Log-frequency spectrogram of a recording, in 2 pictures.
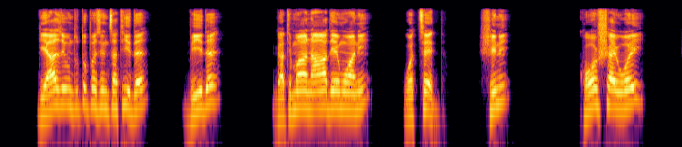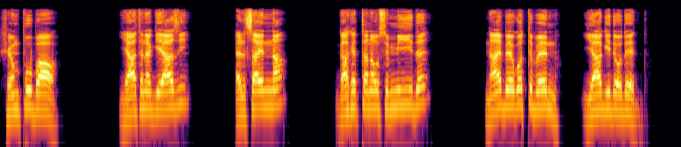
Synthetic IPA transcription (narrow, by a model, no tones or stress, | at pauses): ɡɪjaːzɪʊnt̪ːʊt̪̬ːʊp̬ːɛs̬ɪnt͡sːɐt̪iːd̪ɛ | biːd̪ɛ | ɡɐt̪ɪmaːnɐʔaːd̪e̞ːmʊwaːn | wɔt͡sːe̞ːd̪ːɐ̥ | ʃɪn | kʰo̞ːʃːɐjwɔj | ʃɛmpːʊbaːwɐ̰ | jaːt̪ɪnɐɡɪjaːzɪ | ɛlsɐjnːɐ | ɡɐkɛt̪ːɐnɐwsɪmːɪjiːd̪ɛ | nɐːjbe̞ːɡɔt̪ːɪbɛːnːɐ | jaːɡid̪ɛɔd̪e̞ːd̪ːɐ̥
